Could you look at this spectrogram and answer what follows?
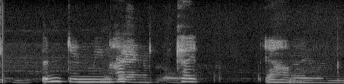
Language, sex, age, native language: Icelandic, other, 10, Icelandic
